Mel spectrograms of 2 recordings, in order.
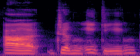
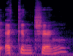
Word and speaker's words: Ekin Cheng: Like my parents pronounced him as Zheng Yiging, but his name is actually Ekin Cheng.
